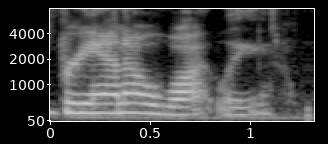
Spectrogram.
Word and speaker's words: Briana Whatley: Yes, it's Briana Whatley.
